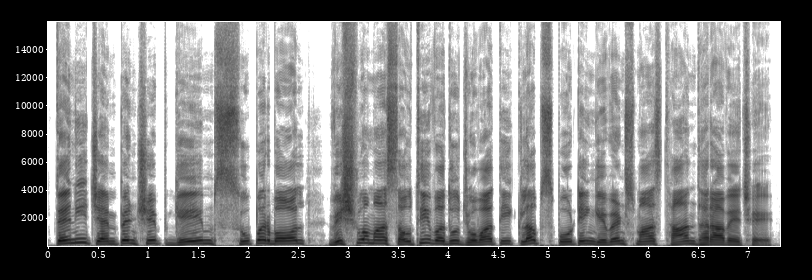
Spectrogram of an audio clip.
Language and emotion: Gujarati, neutral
